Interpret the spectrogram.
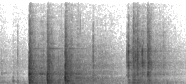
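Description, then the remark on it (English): Three sharp knocks on the door of Scrooge's nephew's house, a short pause, then a quicker burst of four more raps. The taps are crisp and fairly loud, with nobody speaking. “He passed the door a dozen times before he had the courage to go up and knock.”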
